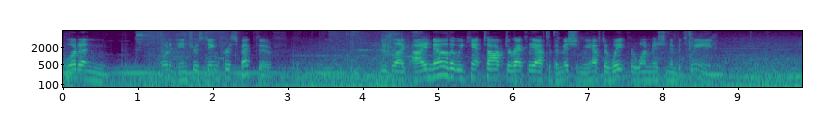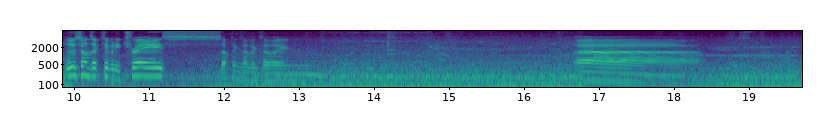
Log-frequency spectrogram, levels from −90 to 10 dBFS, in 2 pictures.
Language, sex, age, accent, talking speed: English, male, 20-39, American, 105 wpm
